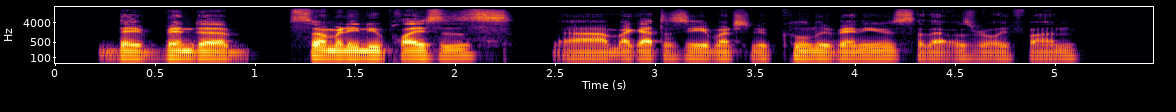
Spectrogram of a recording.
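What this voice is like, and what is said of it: Slightly hoarse voice. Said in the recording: “My voice is still a little hoarse,... fighting off a little bit of a cold”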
